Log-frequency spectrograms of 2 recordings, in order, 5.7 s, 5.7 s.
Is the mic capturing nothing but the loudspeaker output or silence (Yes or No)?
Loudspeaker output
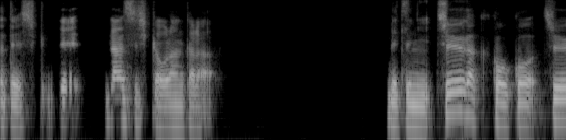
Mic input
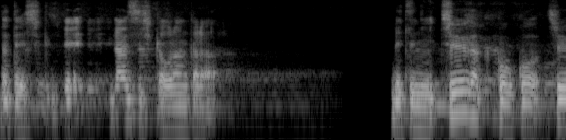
Yes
